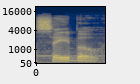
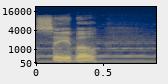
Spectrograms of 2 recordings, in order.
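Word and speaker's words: sabot: what we call a sabo i know it's got other pronunciations but we call it a sabo and now we have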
